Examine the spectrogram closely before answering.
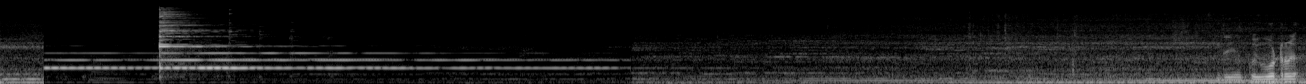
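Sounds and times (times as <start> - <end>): brass bell ringing: 0.5 - 6.3
bell struck with loud clang: 1.5 - 6.0.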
